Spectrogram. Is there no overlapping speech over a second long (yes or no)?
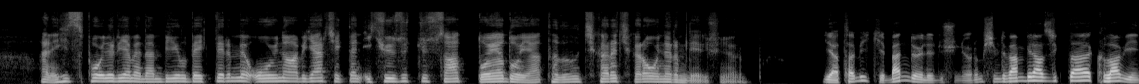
yes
